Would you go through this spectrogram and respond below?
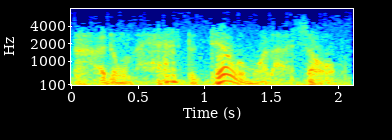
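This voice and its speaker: A tinny, noisy 1970s radio drama features a folksy stable hand with blackmail on his mind. He hems and rambles slyly, his pitch sliding up and down as he insinuates. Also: wildly swooping pitch, normal speed. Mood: sly, taunting. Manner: hesitant, insinuating, rambling drawl.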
